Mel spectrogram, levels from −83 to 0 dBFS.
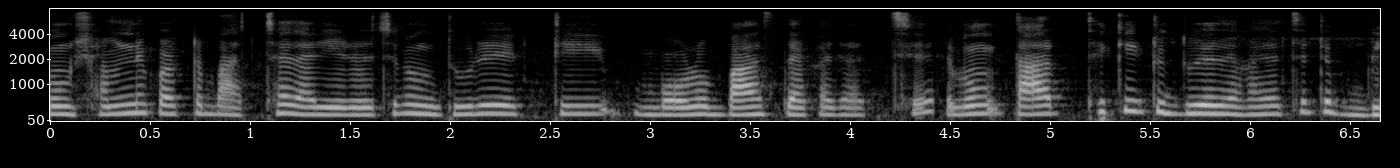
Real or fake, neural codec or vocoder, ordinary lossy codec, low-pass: fake; codec, 24 kHz, 3.1 kbps, DualCodec; none; 7.2 kHz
